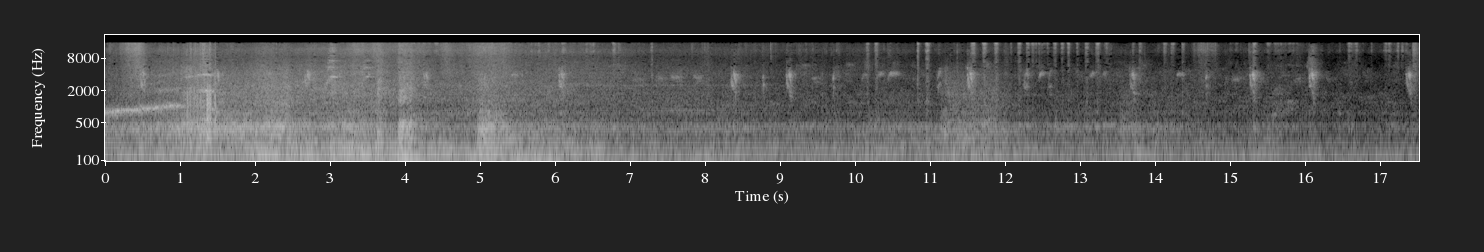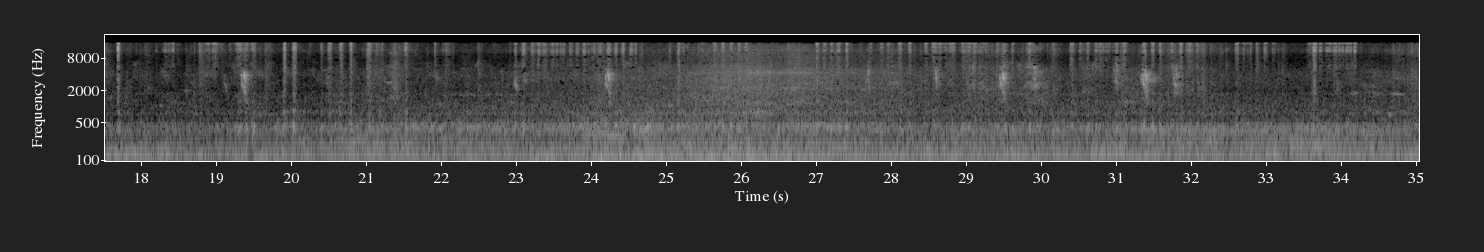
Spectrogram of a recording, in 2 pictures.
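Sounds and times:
low background hum: 0.0 - 35.0
pencil sketching on paper: 10.0 - 15.6, 16.5 - 22.1, 22.9 - 34.4.

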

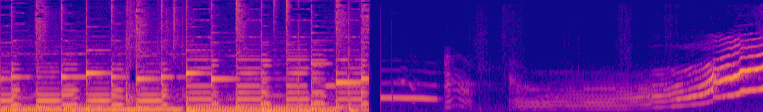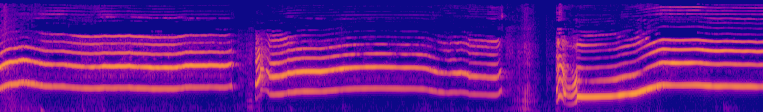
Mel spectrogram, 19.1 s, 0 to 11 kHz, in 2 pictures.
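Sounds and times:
dog howling: 4.8 - 15.9.

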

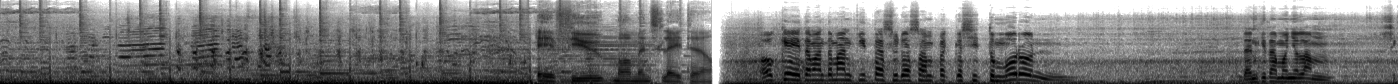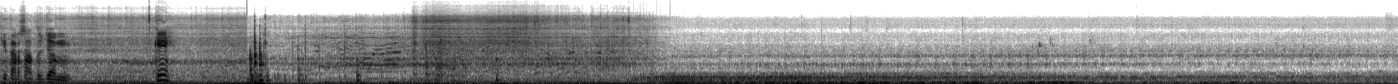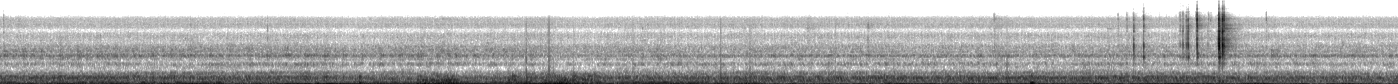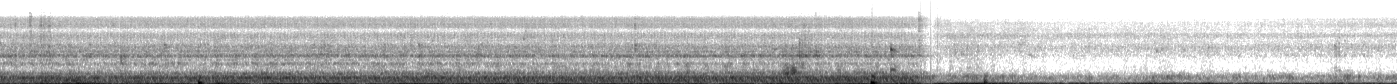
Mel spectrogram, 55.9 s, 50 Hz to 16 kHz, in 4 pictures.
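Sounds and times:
muffled underwater rumble: 0.0 - 5.5, 7.2 - 55.9
faint hum: 0.0 - 55.9.

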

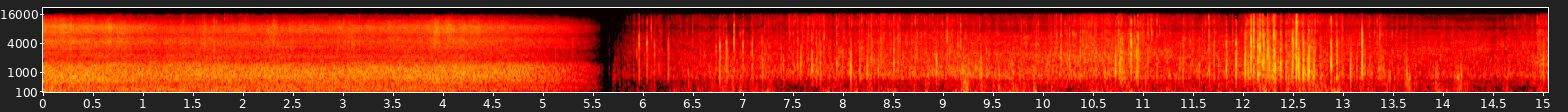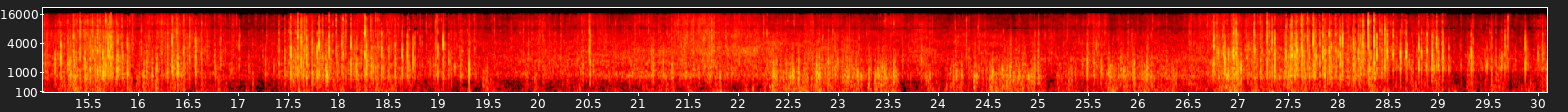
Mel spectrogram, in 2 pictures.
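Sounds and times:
rain ticking on umbrella: 5.7 - 30.0
storm wind gusts: 6.2 - 30.0.

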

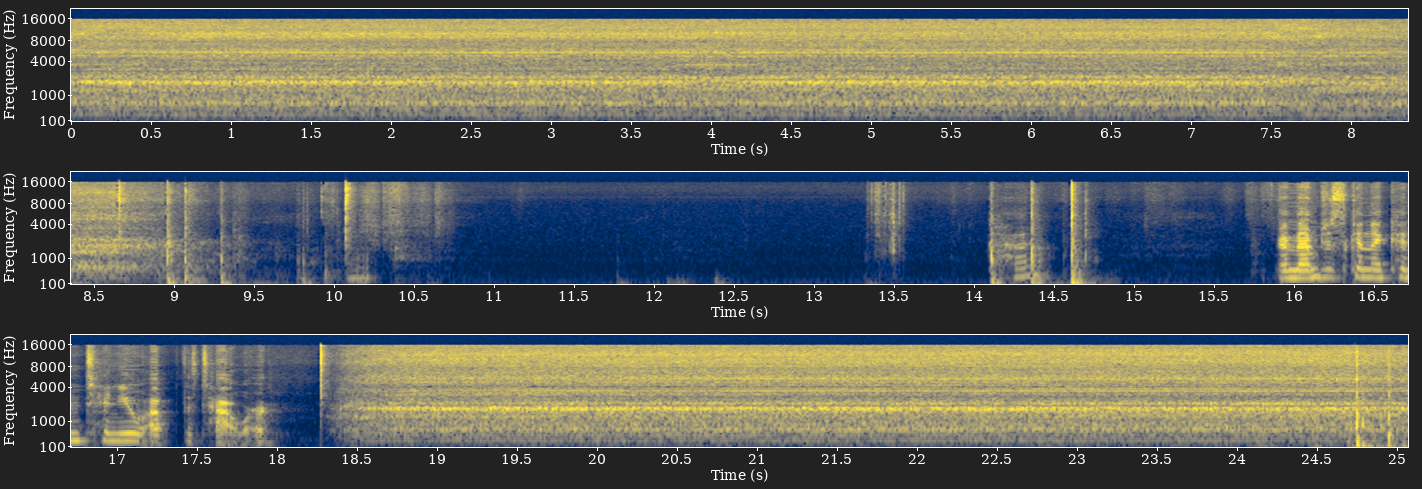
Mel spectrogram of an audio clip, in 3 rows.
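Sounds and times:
heat gun blowing: 0.0 - 9.4, 18.3 - 25.0.

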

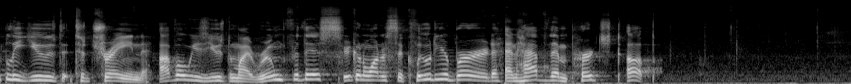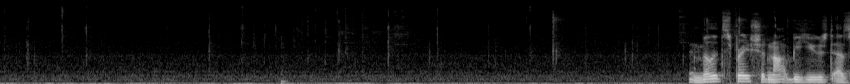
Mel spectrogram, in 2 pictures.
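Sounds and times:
bird beak clicking on seeds: 6.6 - 16.2.

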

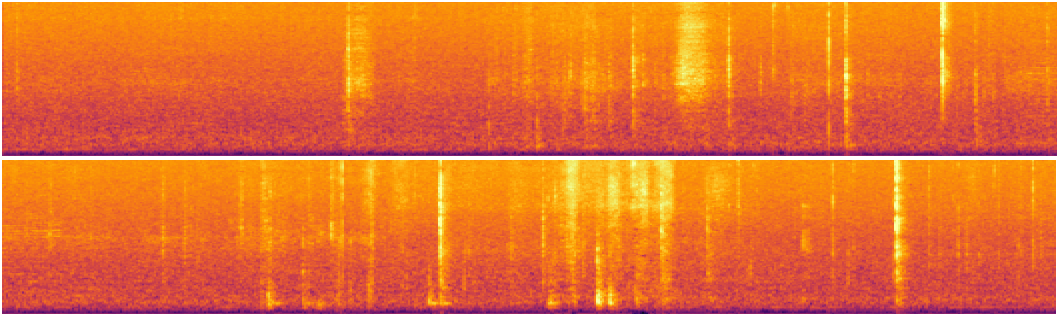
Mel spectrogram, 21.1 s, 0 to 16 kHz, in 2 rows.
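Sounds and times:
room hiss: 0.0 - 21.0
soft handling clicks and rustles: 4.8 - 8.7, 12.0 - 19.1.

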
